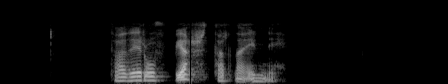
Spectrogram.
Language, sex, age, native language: Icelandic, female, 50-59, Icelandic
